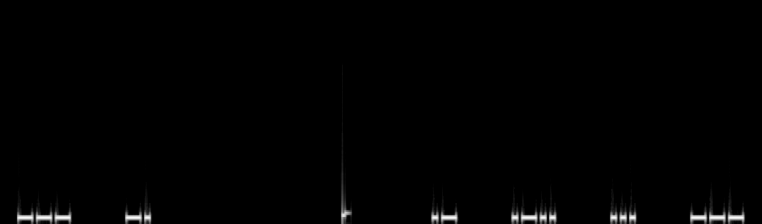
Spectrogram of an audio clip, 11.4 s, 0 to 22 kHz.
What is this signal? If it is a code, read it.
Morse code, heard as a keyed tone, about 17 wpm, spaced as for 8 wpm, 700 Hz. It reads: ON ALSO
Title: 4x Character Spacing - Top 200 Words - 17wpm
